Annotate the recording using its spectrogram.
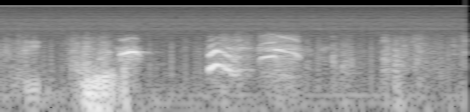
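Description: A thud about half a second in, then three short, high yelping cries that each rise and fall in pitch, dog-like.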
